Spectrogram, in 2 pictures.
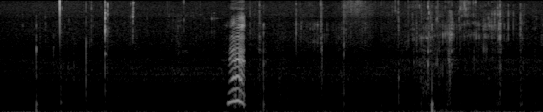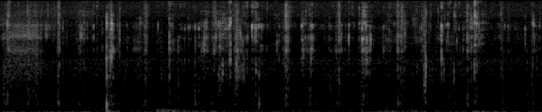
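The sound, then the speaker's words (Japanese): Quiet chewing of fried rice during a meal: soft, crisp little crunches and mouth clicks repeat steadily, with one slightly louder mouth sound early on. “チャーハン食べとるとやっぱ冷たいお水が飲みたくなるね。お腹いっぱいになってきたけど、美味しいから最後まで食べるね。”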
